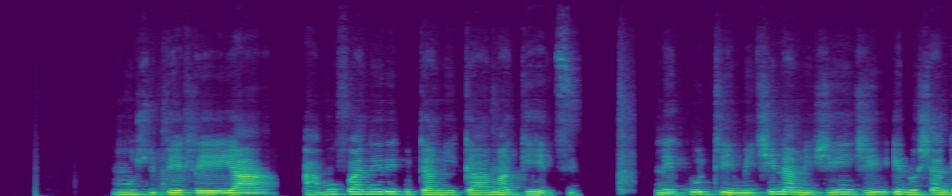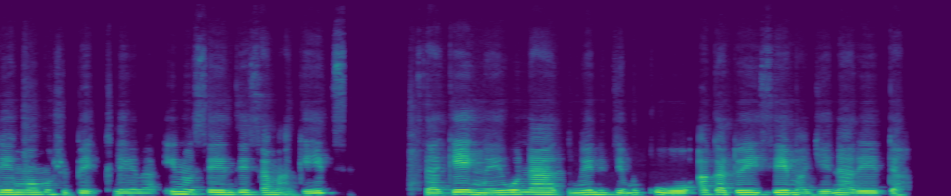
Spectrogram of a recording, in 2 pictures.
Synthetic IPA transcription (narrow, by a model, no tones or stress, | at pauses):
muʐibʱe̞ɮeja | ɦamufanirikutamikamaɡʱe̞t͡si | ne̞kutimit͡ʃinamiʒind͡ʒiino̞ʃandemwamuʐibʱe̞ɮe̞raʔino̞seenze̞samaɡʱe̞t͡si̥ | d͡zake̞imwe̞io̞nad͡zimwe̞nid͡ze̞mukuwo̞ʔakato̞isemad͡ʒe̞naɾe̞ːta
